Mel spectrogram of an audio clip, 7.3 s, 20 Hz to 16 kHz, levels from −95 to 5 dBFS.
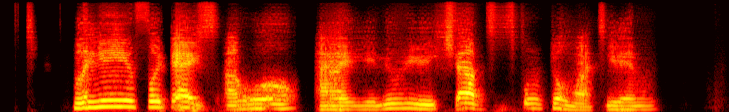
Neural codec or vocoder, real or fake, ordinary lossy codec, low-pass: codec, 44.1 kHz, 0.9 kbps, DAC; fake; none; 14.4 kHz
